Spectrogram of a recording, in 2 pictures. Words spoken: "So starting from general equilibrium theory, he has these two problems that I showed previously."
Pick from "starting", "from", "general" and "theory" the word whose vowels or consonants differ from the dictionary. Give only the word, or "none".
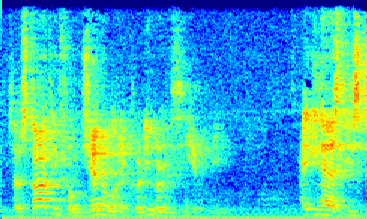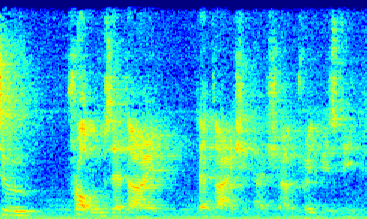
none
